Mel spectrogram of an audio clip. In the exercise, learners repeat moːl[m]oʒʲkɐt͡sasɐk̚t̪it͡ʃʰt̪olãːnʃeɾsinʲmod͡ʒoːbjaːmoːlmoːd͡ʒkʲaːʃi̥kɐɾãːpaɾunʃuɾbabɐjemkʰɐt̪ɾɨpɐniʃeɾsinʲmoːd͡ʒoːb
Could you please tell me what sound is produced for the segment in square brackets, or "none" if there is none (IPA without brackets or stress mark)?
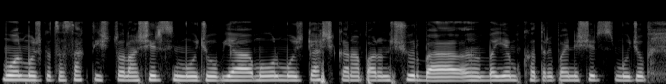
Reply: m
